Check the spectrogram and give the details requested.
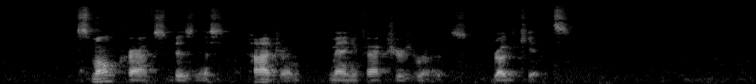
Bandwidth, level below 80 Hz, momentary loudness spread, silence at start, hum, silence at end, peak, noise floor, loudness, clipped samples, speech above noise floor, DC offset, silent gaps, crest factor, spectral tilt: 16.5 kHz; -76 dBFS; 15 LU; 0.75 s; none; 1.9 s; -10 dBFS; -67 dBFS; -33 LUFS; under 0.1%; 35 dB; under 0.1%; none; 24 dB; -2.5 dB/octave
